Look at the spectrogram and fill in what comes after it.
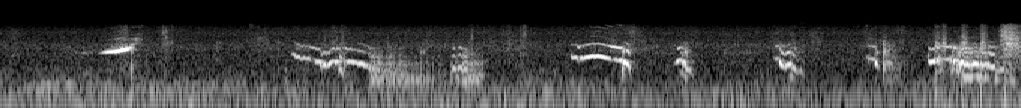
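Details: Playing puppies whimper and yip in a run of high, bending, whiny notes, some rising then falling. Several come in quick succession after an opening squeak, with low rumbling noise underneath.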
